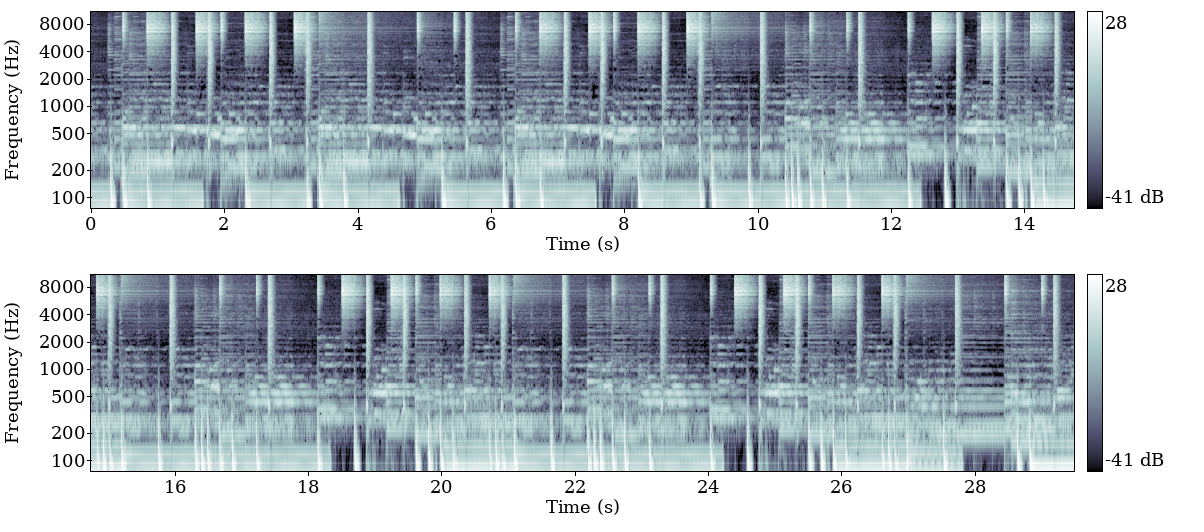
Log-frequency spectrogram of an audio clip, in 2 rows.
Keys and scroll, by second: 2.2 a, 3.9 space, 9.9 e, 10.8 space, 12.1 e, 12.8 space, 21.1 space, 21.2 Escape, 21.3 Escape, 21.4 Escape, 21.7 Escape, 25.9 c, 27.4 space.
